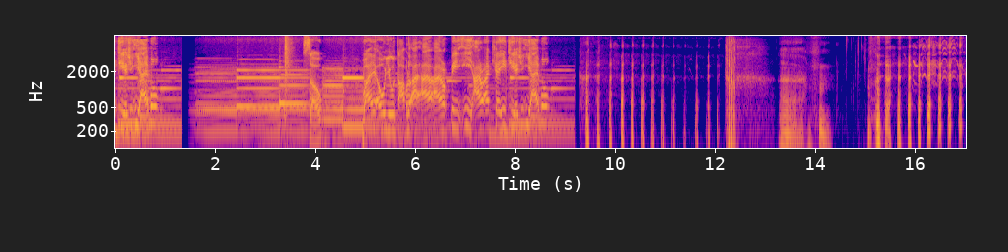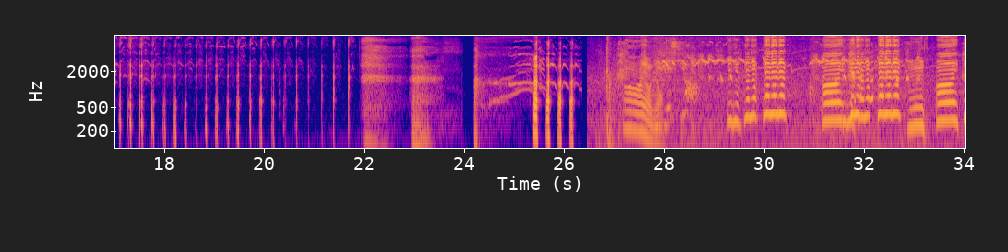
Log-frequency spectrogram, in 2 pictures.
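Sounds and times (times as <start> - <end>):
person laughing hard: 9.3 - 12.5, 15.0 - 22.2, 24.2 - 26.4.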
